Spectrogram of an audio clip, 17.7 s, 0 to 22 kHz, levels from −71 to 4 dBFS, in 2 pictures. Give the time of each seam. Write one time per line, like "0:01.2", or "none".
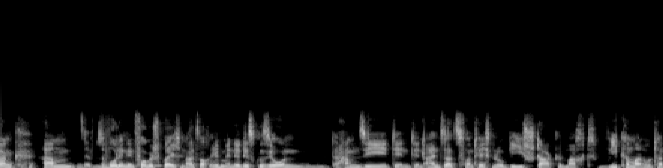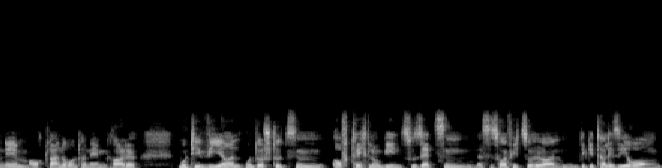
0:01.2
